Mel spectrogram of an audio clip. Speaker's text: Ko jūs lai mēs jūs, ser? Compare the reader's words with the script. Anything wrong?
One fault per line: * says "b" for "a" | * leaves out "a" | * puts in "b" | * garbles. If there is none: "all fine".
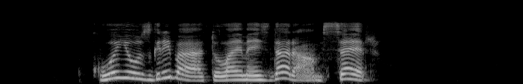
* puts in "gribētu"
* says "darām" for "jūs"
